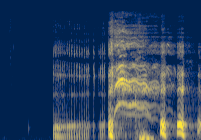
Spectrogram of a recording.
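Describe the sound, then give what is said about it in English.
A long human burp follows a moment of silence: a deep, croaky, drawn-out belch, then a few rougher voiced gulps and bursts. “I'm really sorry about that. But whenever you come back to heaven, the re-entry gives you a little bit of the burps.”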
